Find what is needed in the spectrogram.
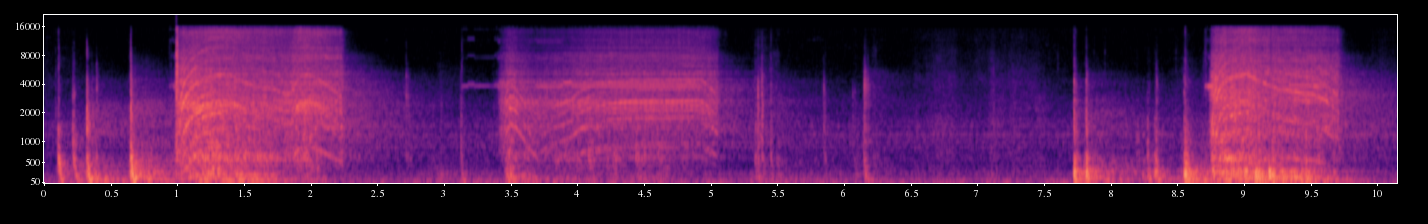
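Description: Cordless drill/driver backing out Torx T20 door-panel screws: three short runs of its motor whining, each rising and falling in pitch, the middle one quieter and steadier. Sharp clicks and knocks come between the runs.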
